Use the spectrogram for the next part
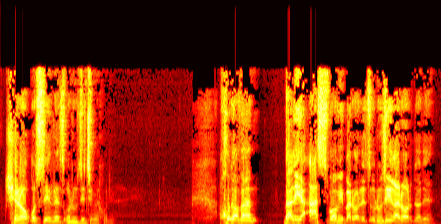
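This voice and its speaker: A man giving a sermon. He recites Arabic verses slowly, then explains them in everyday speech with emphatic rising exclamations. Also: medium pitch. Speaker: preacher.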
